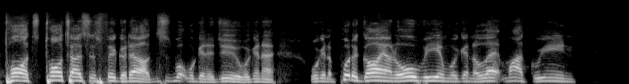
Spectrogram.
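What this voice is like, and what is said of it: Boston accent impression. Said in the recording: “It's my Boston accent right there.”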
